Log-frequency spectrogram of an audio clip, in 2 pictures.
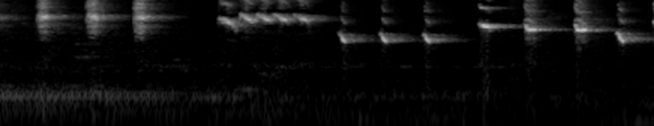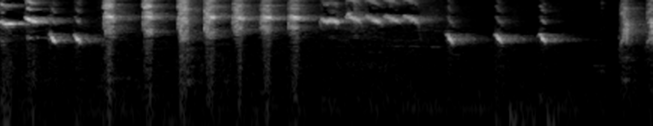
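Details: A Jentet bird sings a varied song: whistled notes repeated in threes, dropping to lower pitch, then a fast run of sharp ticks and chirps and more repeated whistles.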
